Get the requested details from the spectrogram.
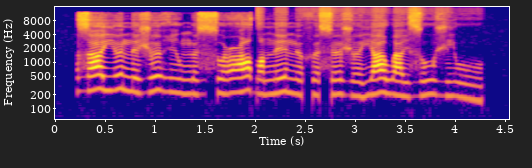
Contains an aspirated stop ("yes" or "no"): no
